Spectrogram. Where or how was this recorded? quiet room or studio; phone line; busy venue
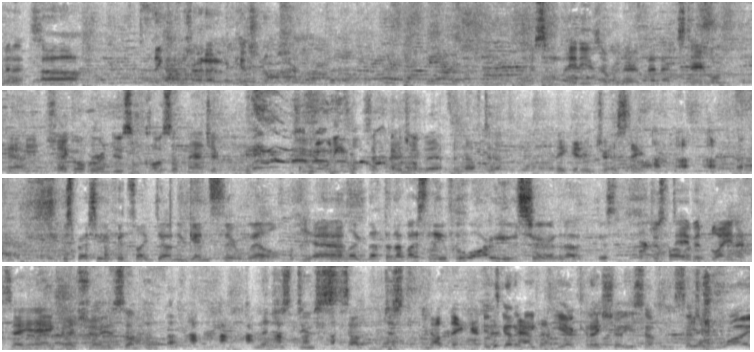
busy venue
